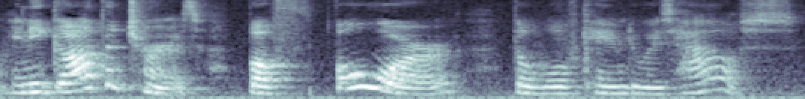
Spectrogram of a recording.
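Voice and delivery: ordinary delivery, nothing marked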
